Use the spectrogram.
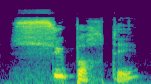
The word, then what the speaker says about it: supporter: You can also add this sup in front of porter, supporter, supporter. You don't really pronounce the two or the double p here.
